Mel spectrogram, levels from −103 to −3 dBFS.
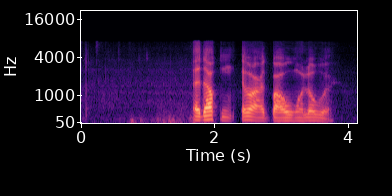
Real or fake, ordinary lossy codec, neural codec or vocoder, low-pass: fake; AAC, 64 kbps; codec, 16 kHz, 0.7 kbps, FocalCodec; 7.2 kHz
